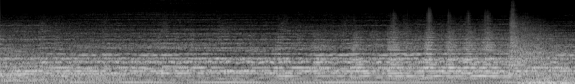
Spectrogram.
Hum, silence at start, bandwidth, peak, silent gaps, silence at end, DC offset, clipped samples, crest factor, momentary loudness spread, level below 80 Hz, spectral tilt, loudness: none; 0 s; 13.5 kHz; -2 dBFS; none; 0 s; under 0.1%; under 0.1%; 14 dB; 3 LU; -28 dBFS; -6.5 dB/octave; -17 LUFS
